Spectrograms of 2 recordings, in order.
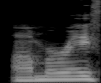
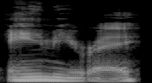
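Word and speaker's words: Amory: I am very bad about pronouncing that one. Amore Frey. For a while, I pronounced it Amy Ray,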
